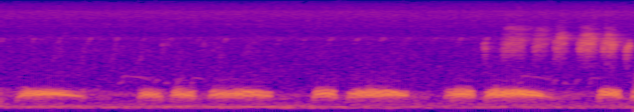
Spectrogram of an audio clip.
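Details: Caged spotted dove used as a new decoy bird with an earthen trap to lure wild doves in Thailand: mid-pitched, hollow coos, a short note followed by longer drawn-out ones, in an uneven rhythm, with faint chirps of other birds.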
